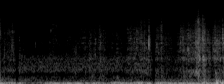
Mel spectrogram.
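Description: Paper food bag rustling and crinkling faintly as a bread roll is bitten and chewed, over the low steady hum inside a car.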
